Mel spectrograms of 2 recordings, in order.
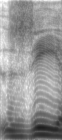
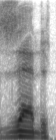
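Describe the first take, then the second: First: The letter name is said the American way. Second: The letter name is said the Canadian way. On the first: This is how the other speaker's country says it. "the letter Z in your language" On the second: This is how the speaker's own country says it. "is Z to us"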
